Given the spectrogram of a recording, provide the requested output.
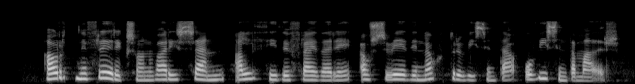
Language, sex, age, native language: Icelandic, female, 30-39, Icelandic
